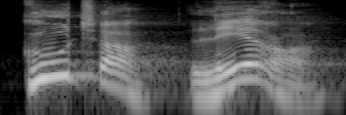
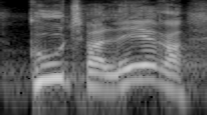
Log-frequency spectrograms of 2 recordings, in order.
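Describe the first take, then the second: First: „Guter Lehrer“ drawn out slowly, both words weighted; slow emphasis. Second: „guter“ punched a bit louder, falling on „Lehrer“; stress on guter. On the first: Preacher quoting the rich man, slow stress on „Guter“. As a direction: let „Guter Lehrer“ fall slow and heavy. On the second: Preacher repeating the address with stress on „guter“. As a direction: hit the word „guter“ firmly. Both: Shown as a demonstration. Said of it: "Also nochmal die Betonung".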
